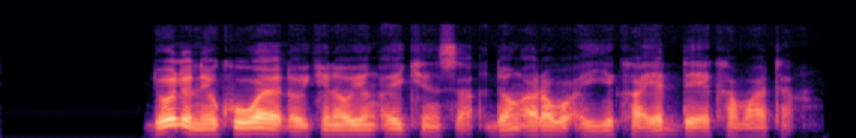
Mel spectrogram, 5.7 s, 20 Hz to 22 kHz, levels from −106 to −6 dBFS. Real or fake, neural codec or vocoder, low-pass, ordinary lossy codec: real; none; none; none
